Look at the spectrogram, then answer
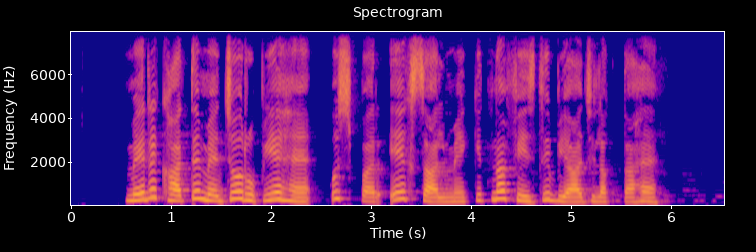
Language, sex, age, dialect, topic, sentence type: Hindi, female, 18-24, Hindustani Malvi Khadi Boli, banking, question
